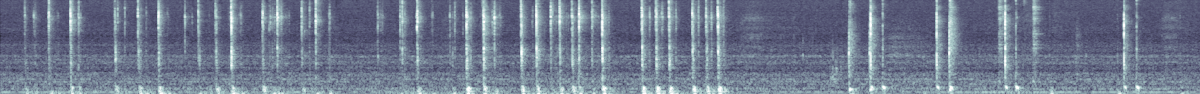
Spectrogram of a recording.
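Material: Plastic.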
